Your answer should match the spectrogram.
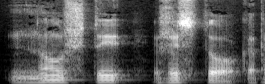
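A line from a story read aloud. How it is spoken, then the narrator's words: Mutter. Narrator (Russian): пробормотал Никодим Фомич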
